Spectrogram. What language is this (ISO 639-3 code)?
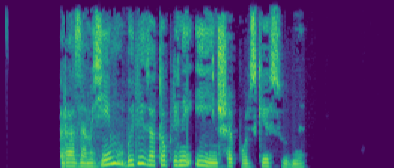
bel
